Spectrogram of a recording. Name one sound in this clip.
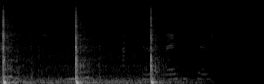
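A basketball bounces on pavement outdoors.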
